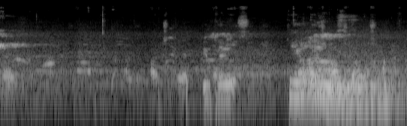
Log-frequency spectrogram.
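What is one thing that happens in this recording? A crowd in a large echoing hall cheers and shouts loudly.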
